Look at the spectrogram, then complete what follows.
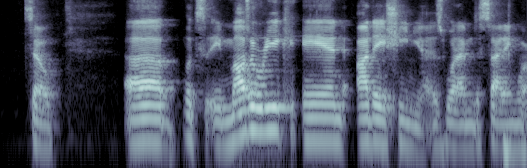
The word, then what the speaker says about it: Adeshina: Not like Adesanya, it's like Adesina.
